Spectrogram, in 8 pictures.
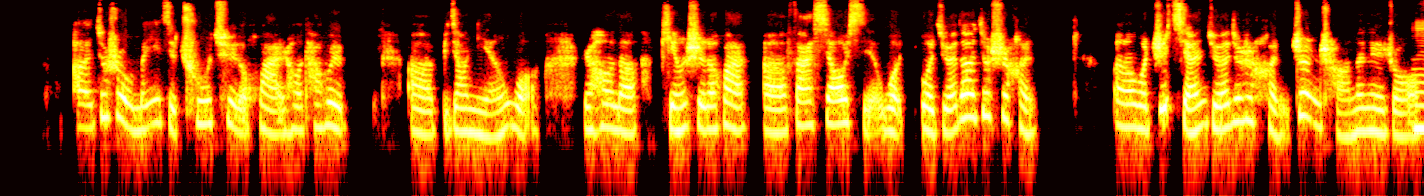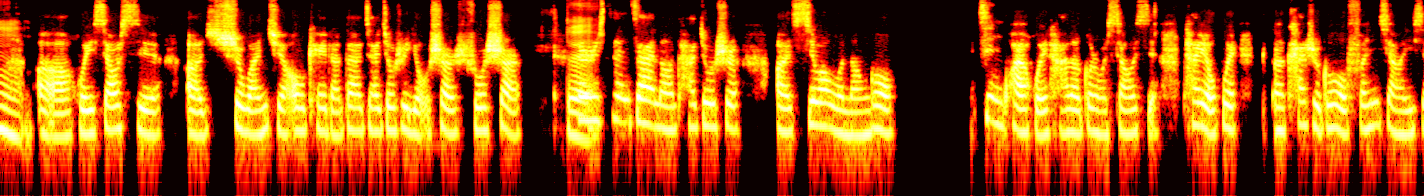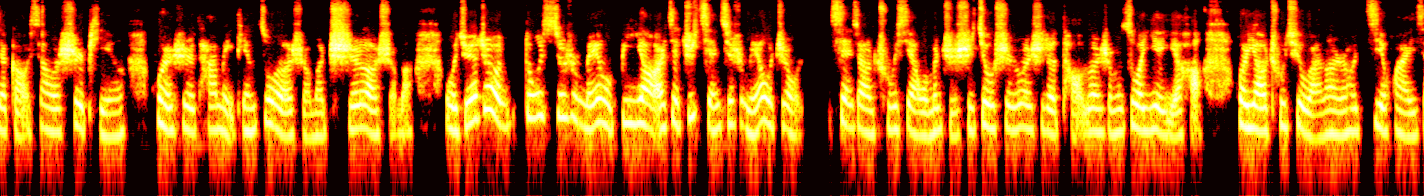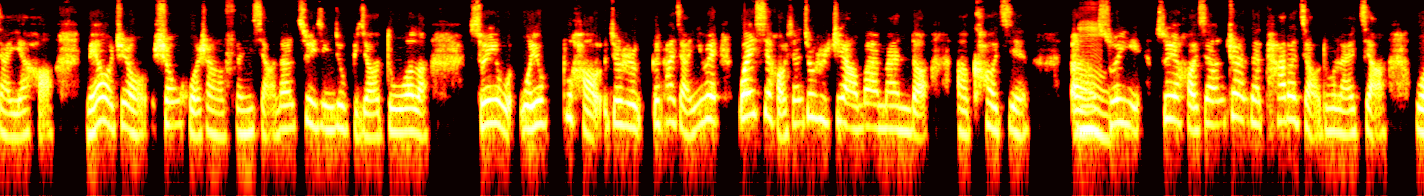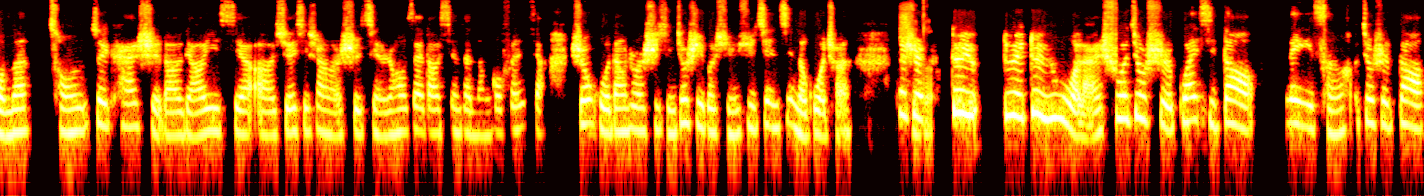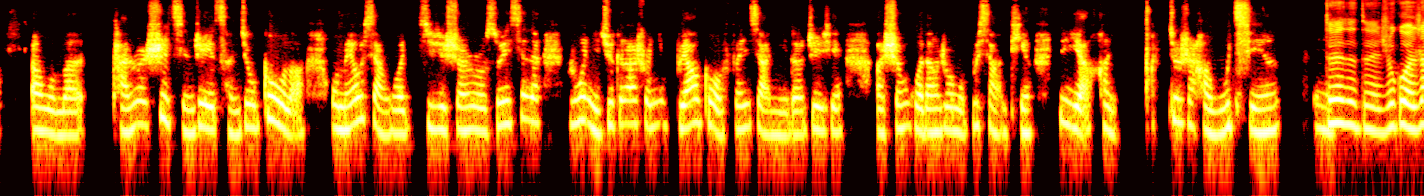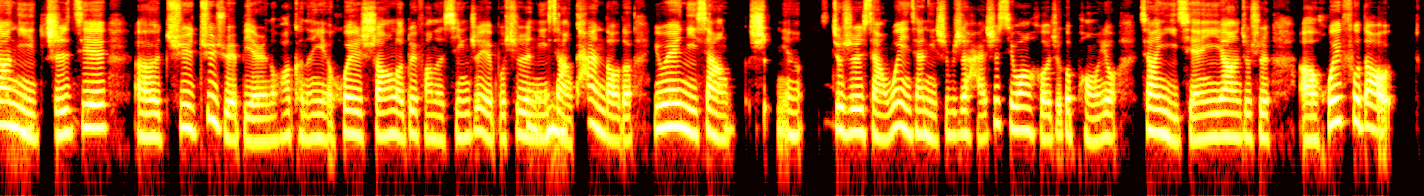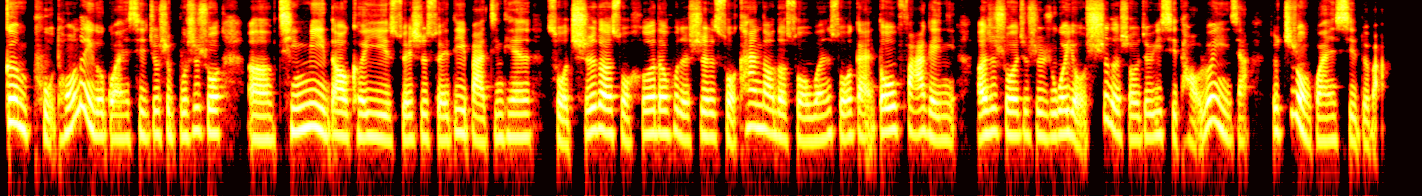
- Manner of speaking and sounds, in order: tapping; other background noise; other noise; lip smack
- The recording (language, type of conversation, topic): Chinese, advice, 当朋友过度依赖我时，我该如何设定并坚持界限？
